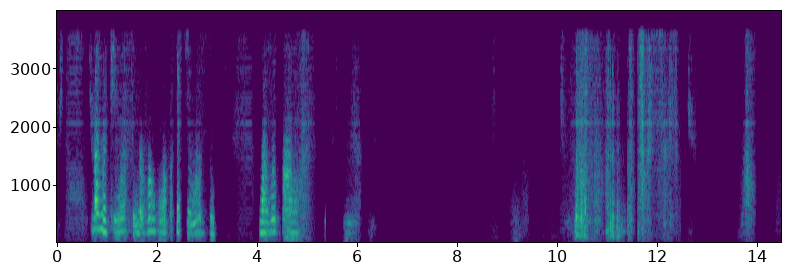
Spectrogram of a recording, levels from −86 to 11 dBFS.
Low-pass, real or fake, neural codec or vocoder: 3.6 kHz; fake; codec, 44.1 kHz, 0.9 kbps, DAC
